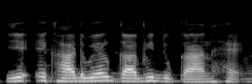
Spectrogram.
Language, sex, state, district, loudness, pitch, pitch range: Hindi, male, Bihar, West Champaran, -18 LUFS, 145 Hz, 135-165 Hz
